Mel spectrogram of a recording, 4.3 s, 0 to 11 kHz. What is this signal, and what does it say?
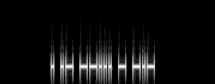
Morse code, heard as a keyed tone, about 25 wpm, 700 Hz. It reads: EA7TK
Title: DXCC-100 Call Signs - 5 Characters - 25wpm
